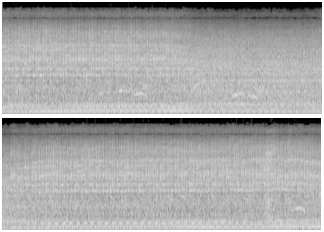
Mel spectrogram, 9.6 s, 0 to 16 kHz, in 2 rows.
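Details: 1939 Caterpillar D4 (RD4 4G9986) diesel, first start after rebuild, pony-motor started, near a mile altitude: uneven, stumbling beat near 190 per minute with occasional skipped pulse; engine misses, fuel leaks still to fix.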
